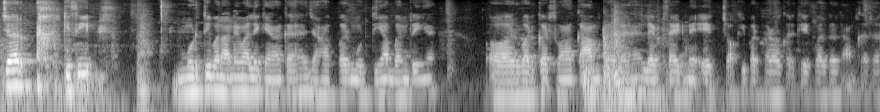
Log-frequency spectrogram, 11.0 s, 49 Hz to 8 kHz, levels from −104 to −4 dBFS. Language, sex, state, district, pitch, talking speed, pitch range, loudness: Hindi, male, Bihar, East Champaran, 105 Hz, 200 wpm, 100-115 Hz, -22 LUFS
